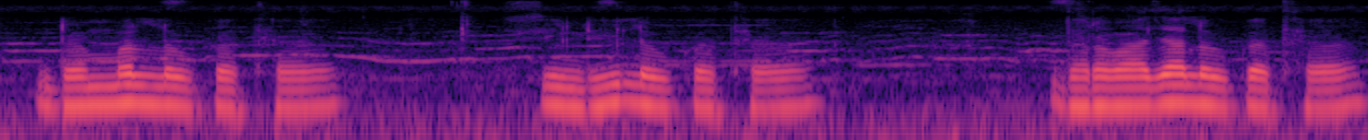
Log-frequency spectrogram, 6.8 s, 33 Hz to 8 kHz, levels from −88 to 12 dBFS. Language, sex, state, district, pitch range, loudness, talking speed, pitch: Bhojpuri, male, Uttar Pradesh, Ghazipur, 120-135 Hz, -28 LUFS, 80 wpm, 130 Hz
